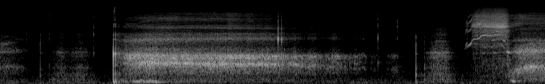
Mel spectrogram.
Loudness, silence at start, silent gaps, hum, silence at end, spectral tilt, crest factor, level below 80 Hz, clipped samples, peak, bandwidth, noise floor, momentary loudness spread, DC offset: -28 LUFS; 0 s; none; none; 0 s; -1 dB/octave; 22 dB; -62 dBFS; under 0.1%; -8 dBFS; 16 kHz; -55 dBFS; 18 LU; under 0.1%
